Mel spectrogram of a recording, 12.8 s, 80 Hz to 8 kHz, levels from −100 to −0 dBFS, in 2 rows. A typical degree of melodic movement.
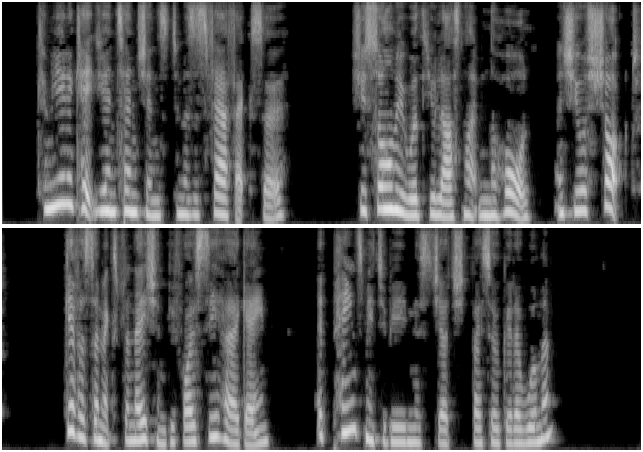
Yes: average, 5.0 semitones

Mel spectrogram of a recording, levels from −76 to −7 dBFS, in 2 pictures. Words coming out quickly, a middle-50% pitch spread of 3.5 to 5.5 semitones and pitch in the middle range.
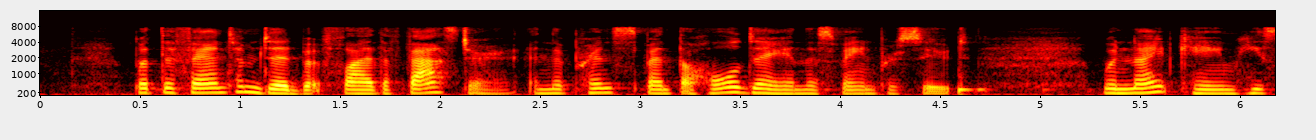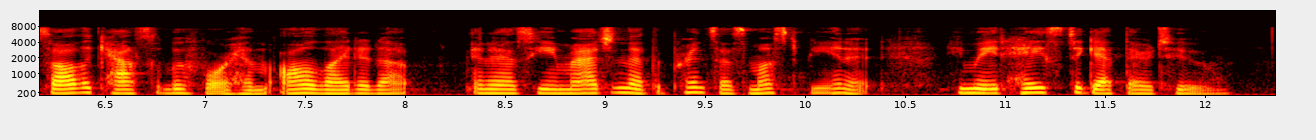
No: fast, 240 wpm; average, 2.7 semitones; medium, 175 Hz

